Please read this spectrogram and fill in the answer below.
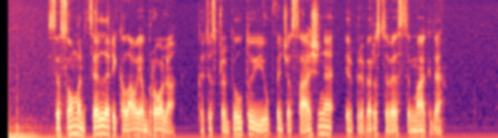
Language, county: Lithuanian, Utena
